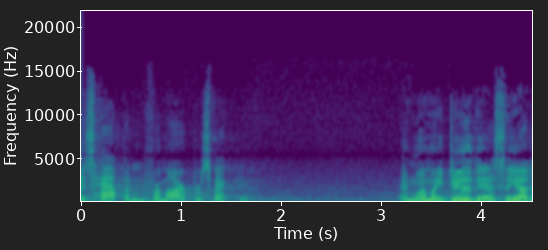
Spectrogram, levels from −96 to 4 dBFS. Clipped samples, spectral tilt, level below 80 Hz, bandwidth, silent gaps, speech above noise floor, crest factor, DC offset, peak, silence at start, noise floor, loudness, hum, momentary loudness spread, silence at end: under 0.1%; -5.5 dB/octave; -70 dBFS; 15 kHz; none; 30 dB; 20 dB; under 0.1%; -14 dBFS; 0 s; -61 dBFS; -31 LUFS; none; 19 LU; 0 s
